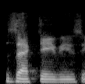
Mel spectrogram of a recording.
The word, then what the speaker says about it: Davies: We do have Cueto on the mound against, I think his name is Davis or Davies. Is that how you pronounce his last name? – Zach Davies, yeah.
